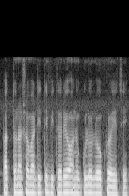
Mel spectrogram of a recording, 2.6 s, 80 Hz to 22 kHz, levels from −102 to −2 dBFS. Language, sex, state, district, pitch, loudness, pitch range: Bengali, male, Tripura, South Tripura, 125 Hz, -14 LUFS, 120-125 Hz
